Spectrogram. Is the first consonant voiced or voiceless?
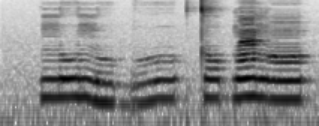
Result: voiced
